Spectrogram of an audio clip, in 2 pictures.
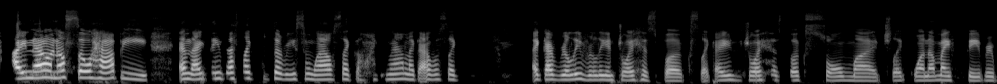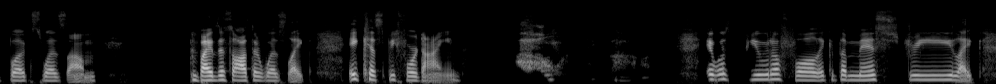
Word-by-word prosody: I 270 - +12
know, 300 +2 +11
and 305 -1 +6
I - - +10
was 325 - 0
so 310 0 +8
happy, 275 -6 +3 0.3
and 255 -1 +4
I 240 +2 +4
think 275 0 -3
that's, 270 0 +2
like, 285 -2 0 0.2
the 275 - +3
reason 245 +1 -5
why 225 0 +2
I 230 - +4
was 230 +1 -6
like, 235 -3 0
“Oh - - -12 0.2
man,” 245 +1 -2
like, 230 - -3
I - - +2
was, 230 0 -8
like 225 -4 -4 0.7
like 225 - 0
I - - +7
really, 225 +2 +1
really 210 -1 -1
enjoy 200 -1 -2
his 205 -6 -7
books. 170 -1 -3
Like, - - -8
I 195 - -2
enjoy 200 0 -2
his 210 -3 -10
books 195 0 -6
so 185 -1 -4
much, 175 -2 -5
like, 185 +1 -6
1 190 0 -2
of 190 - -2
my 195 -1 +1
favorite 180 0 -3
books 180 -1 -4
was, 175 -1 -4
um, - - -6 1.0
by 195 -1 +8
this 205 0 -2
author 185 0 +2
was, 175 -1 -6
like, - - -5 0.4
A 235 - +5
Kiss 215 -2 -2
Before 190 -4 -3
Dying, - - -7 0.9
Oh - - -14
my - - -20 0.6
god, - - -29 0.6
it 230 - +2
was 235 0 -2 0.2
beautiful, 225 -4 -1
like 195 +4 -6
the 220 - 0
mystery, 215 +1 -4
like 190 - -4
215 Hz, 195 wpm, -24 LUFS, 190-235 Hz, 1.0 s, I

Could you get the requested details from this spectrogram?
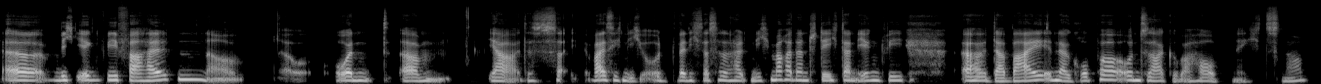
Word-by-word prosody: äh 190 -1 +5
mich 195 0 0
irgendwie 200 +1 +2
verhalten, 200 +5 +3
ne, - - -4 0.4
äh, - - -19 0.5
und, 180 -1 +3 0.2
ähm, 205 +9 0 0.4
ja, 170 +2 +1
das 165 +2 -4 0.3
weiß 195 0 +3
ich 190 -1 -2
nicht. 150 -5 -5
Und, 165 -6 -6
wenn 175 -1 +2
ich 170 - -6
das - - -3
dann 185 -3 -1
halt 175 - -3
nicht 170 +3 -5
mache, 210 0 +2
dann 195 -1 +1
stehe 95 - -1
ich - - -8
dann 95 - 0
irgendwie, 185 0 -2 0.6
äh, 180 -1 +3
dabei 160 +5 +3
in 195 -2 +2
der 160 -4 +1
Gruppe 180 +7 0
und 190 -1 +2
sage 165 -2 -2
überhaupt 80 +1 -5
nichts, 130 - -11
ne? 165 +6 -7
180 Hz, 165 wpm, -23 LUFS, 165-195 Hz, 0.6 s, äh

